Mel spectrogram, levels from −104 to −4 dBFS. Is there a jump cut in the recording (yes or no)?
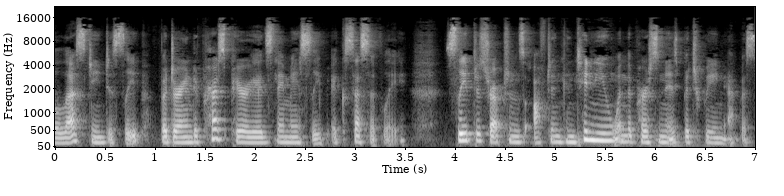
no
